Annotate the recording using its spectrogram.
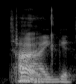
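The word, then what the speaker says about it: Tadhg: How to pronounce it? Tig.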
